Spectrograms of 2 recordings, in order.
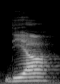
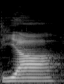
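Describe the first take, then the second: First: The A vowel is said short. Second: The A vowel is drawn out long. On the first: "Did I pronounce it correctly?" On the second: "Is it a longer A?"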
